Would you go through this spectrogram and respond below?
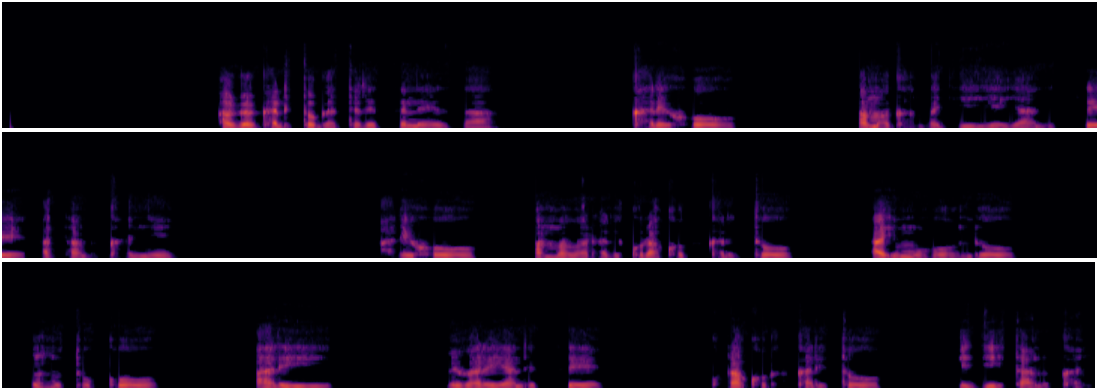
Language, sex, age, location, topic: Kinyarwanda, male, 36-49, Kigali, health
